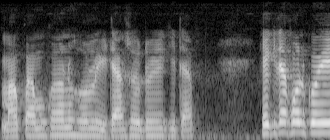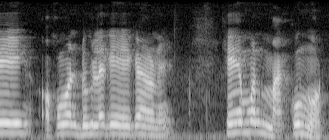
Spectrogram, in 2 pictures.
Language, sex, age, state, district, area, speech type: Assamese, male, 60+, Assam, Charaideo, urban, spontaneous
